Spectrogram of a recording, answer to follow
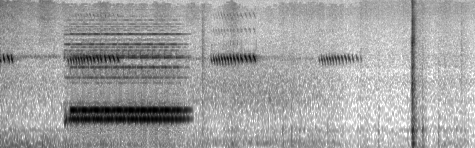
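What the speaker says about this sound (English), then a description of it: "the phone began to ring again." In a visual novel game, a telephone rings in short electronic trills: one long ring, then two shorter bursts, and a sharp click near the end. It sounds clean and quiet, with no talking.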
